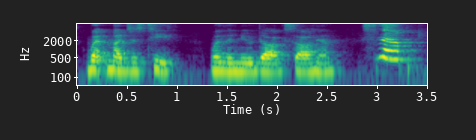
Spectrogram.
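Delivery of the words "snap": usual speaking voice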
